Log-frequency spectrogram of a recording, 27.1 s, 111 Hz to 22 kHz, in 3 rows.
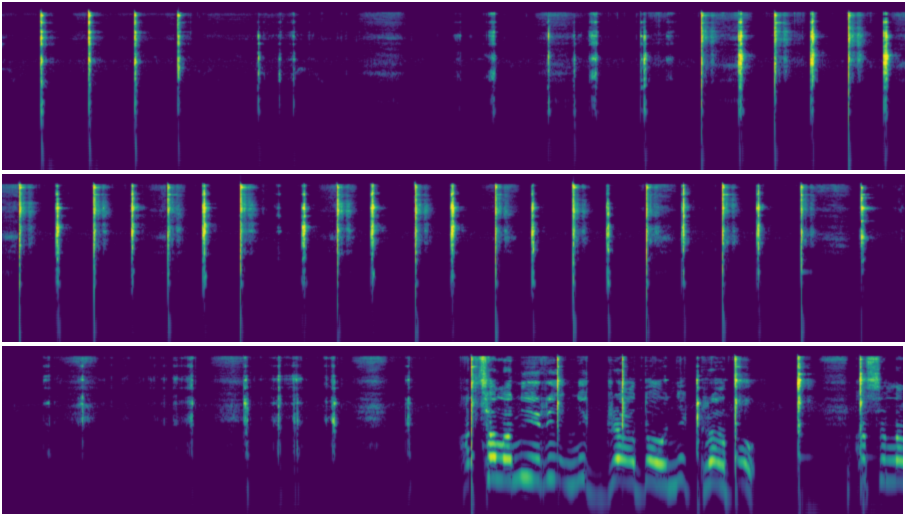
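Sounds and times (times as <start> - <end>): hammer striking steel chisel on stone: 0.4 - 1.9, 25.0 - 27.0.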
